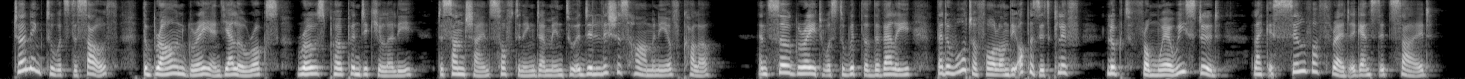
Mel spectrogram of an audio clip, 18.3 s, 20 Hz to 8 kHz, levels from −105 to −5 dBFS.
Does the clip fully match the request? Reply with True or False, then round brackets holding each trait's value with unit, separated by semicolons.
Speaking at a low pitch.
False (210 Hz)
